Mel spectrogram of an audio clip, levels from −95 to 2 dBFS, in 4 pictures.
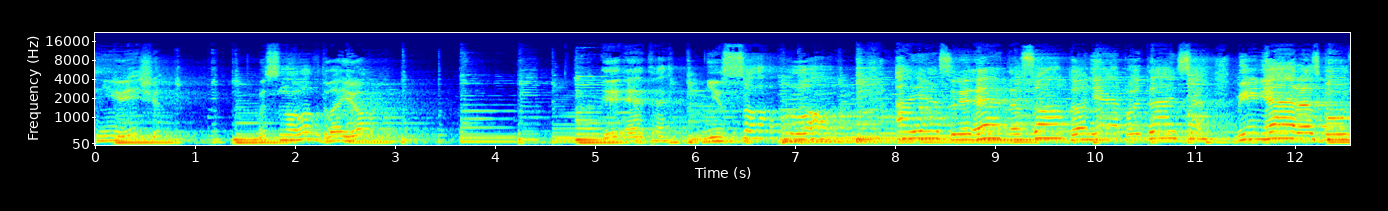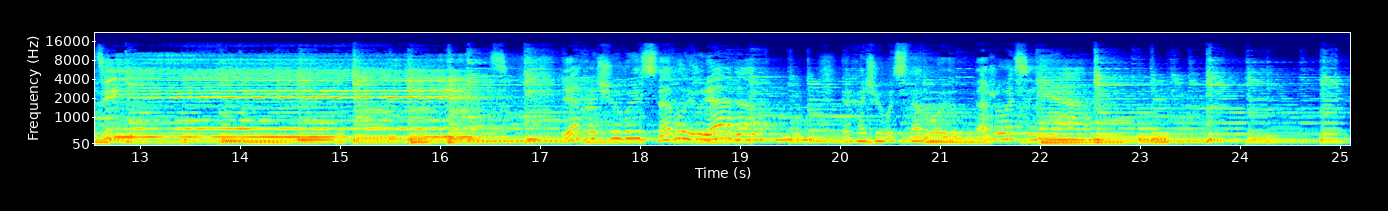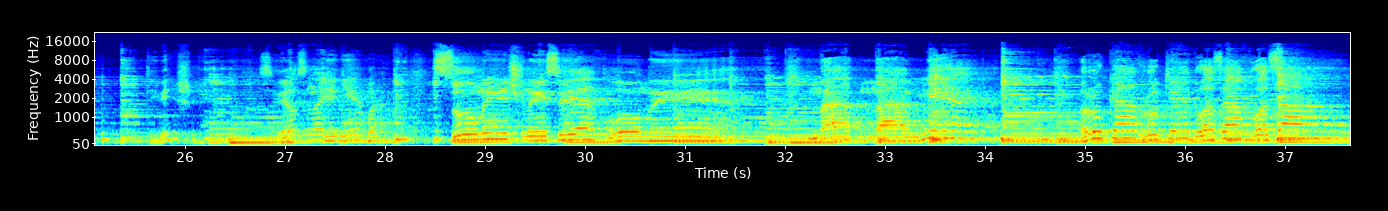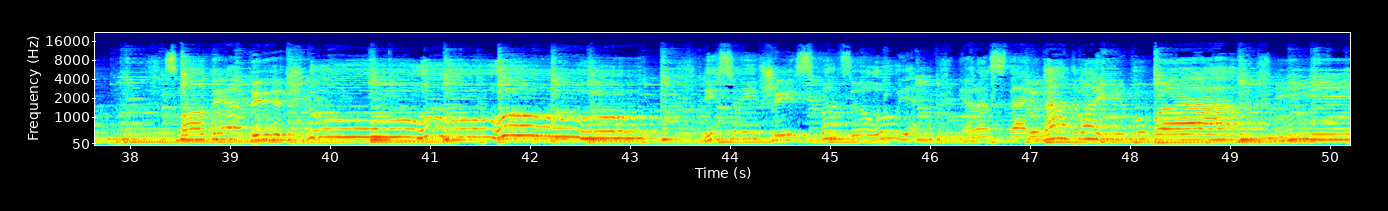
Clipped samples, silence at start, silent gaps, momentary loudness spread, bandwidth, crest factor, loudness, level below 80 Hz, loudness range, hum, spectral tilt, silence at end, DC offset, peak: under 0.1%; 0 s; none; 10 LU; 14.5 kHz; 20 dB; -23 LUFS; -54 dBFS; 8 LU; none; -5.5 dB/octave; 0 s; under 0.1%; -4 dBFS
